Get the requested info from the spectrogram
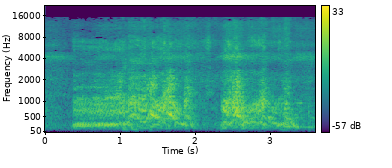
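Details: Male rescue dog, a puppy, growling as it attacks a pillow while family play with it; two rough, rumbling growl bursts, the second starting about two seconds in.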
